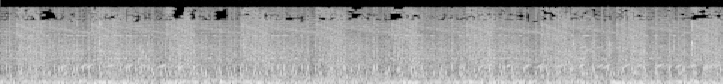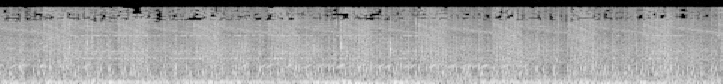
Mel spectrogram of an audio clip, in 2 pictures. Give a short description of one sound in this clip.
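Rapid electronic game sound effects of shots and whooshes play without pause.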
